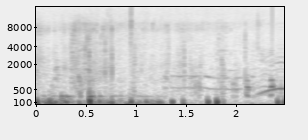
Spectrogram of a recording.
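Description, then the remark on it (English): A flock of chickens on a farm clucking busily and running in a small stampede, with scattered sharp clucks, rising squawks and a rustle of scurrying feet over a constant low rumble. “There is a small stampede of chickens.”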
